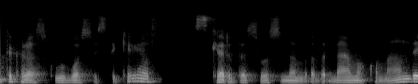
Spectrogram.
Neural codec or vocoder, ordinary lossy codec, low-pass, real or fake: codec, 24 kHz, 0.9 kbps, WavTokenizer, large speech release; Opus, 16 kbps; 9.9 kHz; fake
